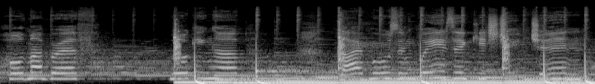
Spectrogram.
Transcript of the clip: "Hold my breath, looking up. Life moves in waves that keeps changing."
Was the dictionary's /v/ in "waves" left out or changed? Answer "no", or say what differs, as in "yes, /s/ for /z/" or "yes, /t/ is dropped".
yes, /v/ is dropped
